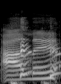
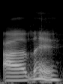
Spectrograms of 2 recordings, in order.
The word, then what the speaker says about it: Ale: you guys spoiled alec that's awesome but you spell it a-l-e that's it a lot of white people call me ale but no it's a lay that's the [ __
